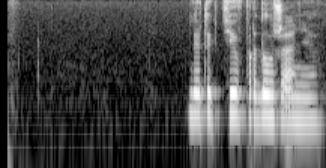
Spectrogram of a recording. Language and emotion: Russian, neutral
